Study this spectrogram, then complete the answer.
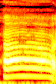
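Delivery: high, loud gleeful shriek; gremlin shriek. Retold or imitated. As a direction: let out a piercing cackling yell. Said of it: "they go".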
